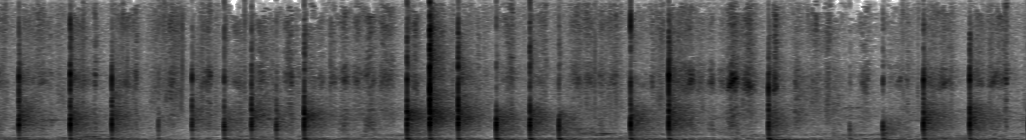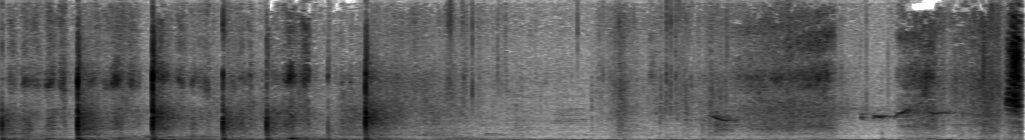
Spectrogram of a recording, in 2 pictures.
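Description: Close, steady scratching and tapping of a pen writing maths equations by hand on paper, with rhythmic strokes over the whole stretch and no talk.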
